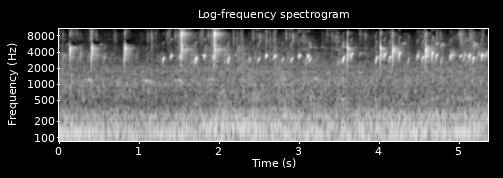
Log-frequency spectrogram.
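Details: Goldfinch song: quick high twittering chirps and short sliding notes, bunched in bursts with brief pauses, over a steady low hum and faint background noise.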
